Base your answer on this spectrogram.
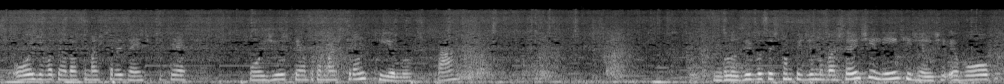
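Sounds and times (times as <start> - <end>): quiet background music: 0.0 - 10.0
rice sizzling in oil: 0.0 - 10.0.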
